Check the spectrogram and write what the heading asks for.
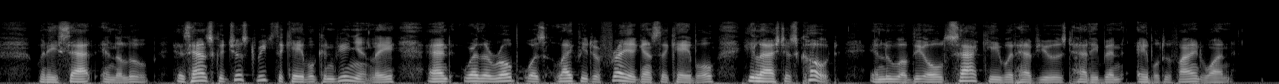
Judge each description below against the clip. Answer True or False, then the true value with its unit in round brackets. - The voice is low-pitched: True (120 Hz)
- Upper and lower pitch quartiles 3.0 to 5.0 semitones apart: True (4.2 semitones)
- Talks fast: True (215 wpm)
